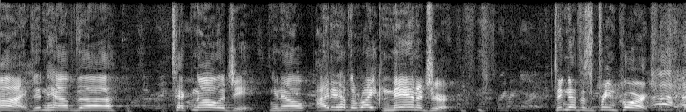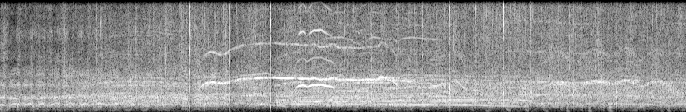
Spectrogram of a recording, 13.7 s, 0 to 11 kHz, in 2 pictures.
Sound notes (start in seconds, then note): 4.8 voiceover; 6.5 laughing loudly; 9.6 clapping and cheering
